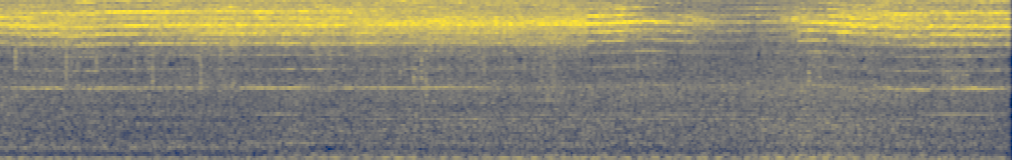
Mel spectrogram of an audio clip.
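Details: Goodman AC condenser running: continuous high-pitched squeal over steady compressor and fan hum, goes away when the condenser coil is wetted, fan not wetted; owner suspects valving or compressor, source unclear.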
